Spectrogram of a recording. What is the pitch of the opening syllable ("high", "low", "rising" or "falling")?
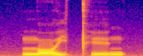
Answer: rising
